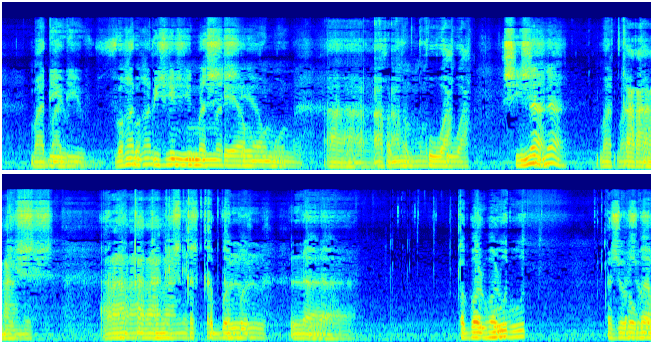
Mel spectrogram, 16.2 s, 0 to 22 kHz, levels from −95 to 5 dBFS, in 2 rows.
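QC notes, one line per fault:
Throughout, doubled audio track: the speech is accompanied by a second, full-band copy about 200 ms behind and roughly 5 dB quieter. Unlike an echo or reverb, there is only one repeat, with no decay tail and no room colour. It is the same signal heard twice at a fixed offset. This is likely a second capture through a slower path, or an edit holding two copies out of step.
Throughout, HE-AAC compression: the codec damage is plainly audible. The treble stops at 14.9 kHz, which is higher than a plain low-bitrate AAC or MP3 lowpass would allow, yet the top end sounds synthetic. That points to spectral band replication, where upper bands are rebuilt from copied lower ones, so harmonics fail to line up and s sounds turn gritty or lispy. The result fits a low bitrate around 20 kbps and is likely the cause.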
